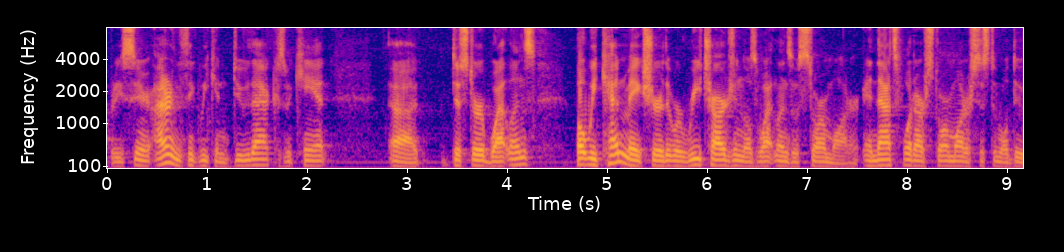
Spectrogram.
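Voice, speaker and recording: A man presenting a development plan at a town board meeting, explaining plainly and casually, with frequent restarts. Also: fairly low pitch.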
